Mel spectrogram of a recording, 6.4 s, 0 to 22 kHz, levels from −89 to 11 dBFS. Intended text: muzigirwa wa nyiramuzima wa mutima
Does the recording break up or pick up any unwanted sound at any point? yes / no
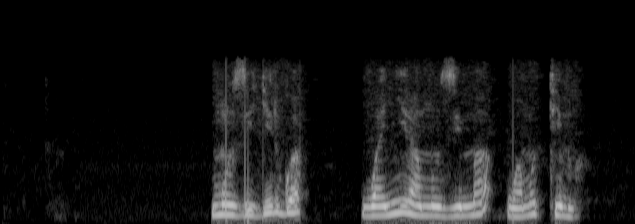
no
